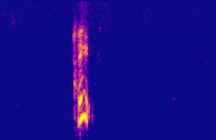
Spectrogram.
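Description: One short voice sound falling in pitch, lasting under a fifth of a second, a little under a second in; the rest is dead silence.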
